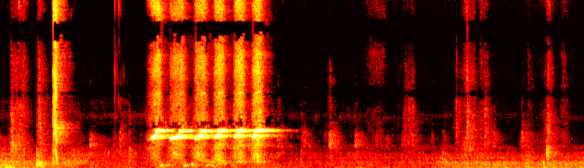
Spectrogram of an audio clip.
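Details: Trained pet rainbow lorikeet giving a rapid run of about six short whistled notes, rising then dipping, in a quiet room with faint handling noises before and after.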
